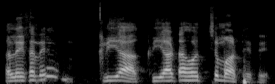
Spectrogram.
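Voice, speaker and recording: A man's voice: sits high, lively intonation, fairly quick, a crowd in the background. Patient man teaching grammar online. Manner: patient, explaining step by step with checks like "right?". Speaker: Sanskrit teacher.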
